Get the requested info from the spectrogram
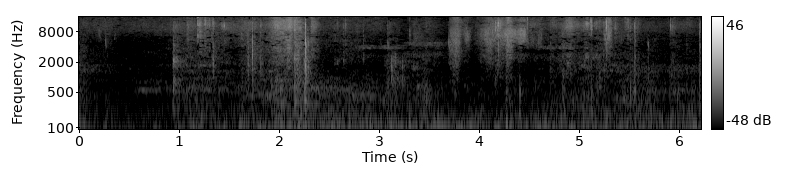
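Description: Faint rustling with scattered light clicks and scratches, as of pet rats scrabbling about in their cage.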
